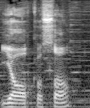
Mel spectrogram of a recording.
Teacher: The accent is on yo, on the first mora.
